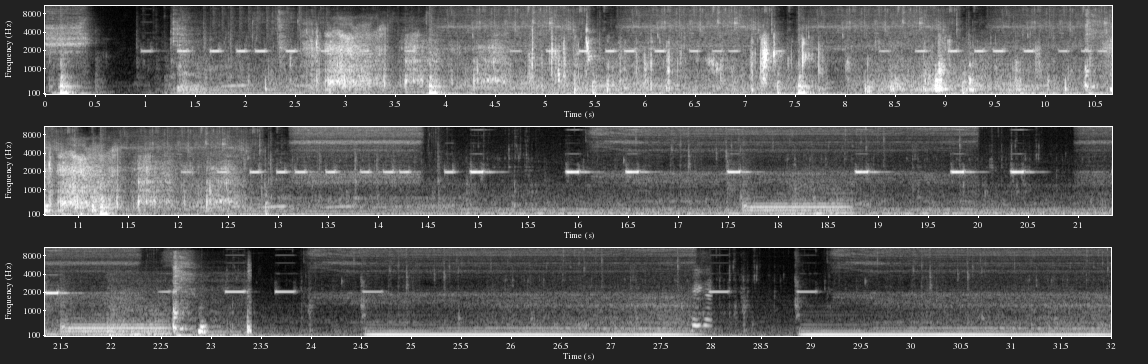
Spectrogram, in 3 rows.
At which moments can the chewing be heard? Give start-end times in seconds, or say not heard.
1.9-12.9.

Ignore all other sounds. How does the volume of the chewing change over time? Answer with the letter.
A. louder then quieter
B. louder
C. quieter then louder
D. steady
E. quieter
D.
